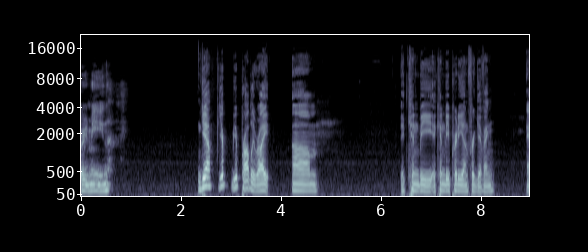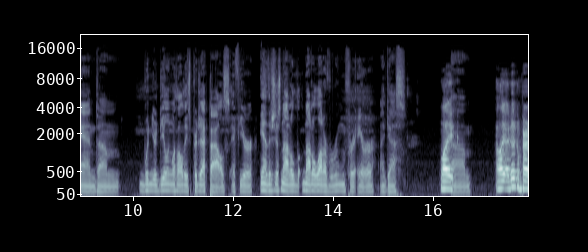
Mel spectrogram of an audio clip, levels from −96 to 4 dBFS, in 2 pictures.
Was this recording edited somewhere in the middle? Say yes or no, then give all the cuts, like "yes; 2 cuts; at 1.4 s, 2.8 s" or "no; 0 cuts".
yes; 1 cut; at 12.5 s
